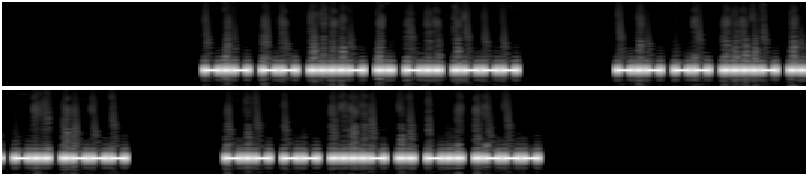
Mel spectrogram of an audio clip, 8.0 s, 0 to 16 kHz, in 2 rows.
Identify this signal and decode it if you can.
Morse code, heard as a keyed tone, about 50 wpm, 700 Hz. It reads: KM4IDJ KM4IDJ KM4IDJ
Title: USA Call Signs - 6 Characters - Repeated 3x - 50wpm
